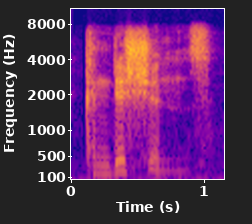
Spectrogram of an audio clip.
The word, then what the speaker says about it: conditions: word uh conditions now remember the the t o n that is going to be be a sh sound instead of conditions okay with an S okay pronounce an sh it's an sh sound conditions conditions okay all right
